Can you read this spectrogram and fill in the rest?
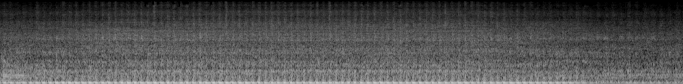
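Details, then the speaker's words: Honda Beat 2015 injection scooter with rough, gravelly idle pulsing about four beats per second; worn crankshaft bearing caused by oil running dry, signs of past oil starvation visible inside. "Kalau dari suaranya si garing-garingnya ini udah bisa dipastiin lahar krek as ya udah kebuka semua ya turun semua ini kelihatan jelas ya bekas pernah kering olinya gitu."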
